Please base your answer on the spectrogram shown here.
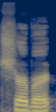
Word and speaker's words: Sherbet: so the spellings are even though it's pronounced Sherbert it's actually sherbet and then Ganesh sherbet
